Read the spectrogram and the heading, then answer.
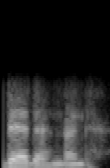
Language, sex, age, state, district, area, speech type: Bodo, male, 18-30, Assam, Baksa, rural, conversation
